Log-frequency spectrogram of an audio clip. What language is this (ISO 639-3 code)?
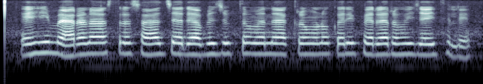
ori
